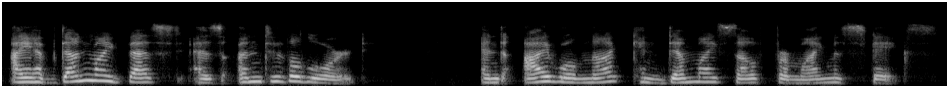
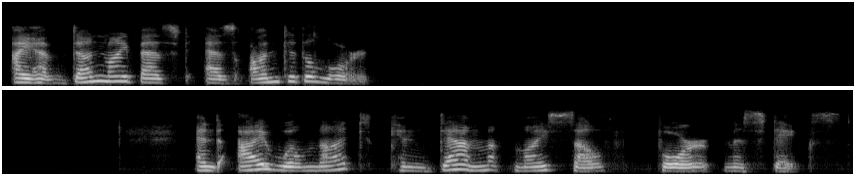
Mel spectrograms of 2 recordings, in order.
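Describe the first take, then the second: First: It is read at a normal pace. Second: It is read more slowly.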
